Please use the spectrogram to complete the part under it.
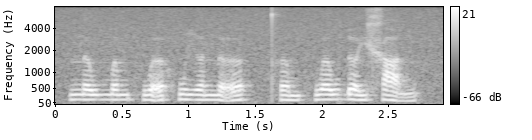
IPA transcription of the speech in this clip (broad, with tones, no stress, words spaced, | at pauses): nə˧wmə˧m hwə̰ː˧˥hwi˧ə̯nə̰ː˧˥ | t̪ʰə˨˩m hwə˧wɗə˨˦jxa˧˩˨n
